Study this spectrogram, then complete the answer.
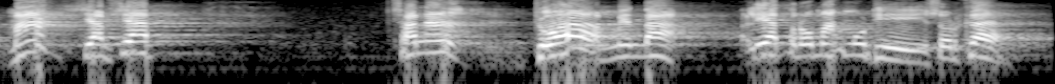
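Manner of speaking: high, loud call to Mama; urgent command. Retold or imitated. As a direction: order it briskly at full volume. Menyuruh dengan seruan keras. (perintah diserukan keras)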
